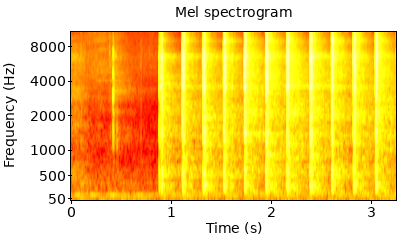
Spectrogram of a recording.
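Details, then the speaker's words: 2003 Harley-Davidson Sportster 100th anniversary, starter button pressed: sharp metallic clicks about two per second with no cranking; faulty starter motor, replaced. "Hear the click, click, click. So if you hear that, it's generally your starter as a rule of thumb."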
